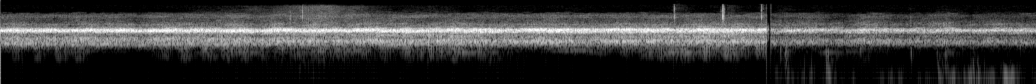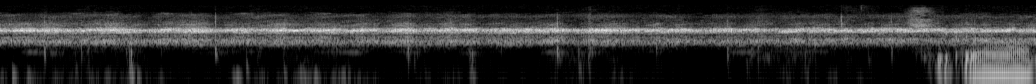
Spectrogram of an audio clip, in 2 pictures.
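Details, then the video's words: A seasonal night chorus of many frogs near a rural mountain home forms a continuous high, shimmering trill. It grows softer partway through, with scattered clicks and a brief low hum at the close. "잠이 오지않은 밤 개구리 소리와 잠을 청해보세요"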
